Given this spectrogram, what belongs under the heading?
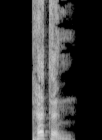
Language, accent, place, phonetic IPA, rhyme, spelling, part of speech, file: German, Germany, Berlin, [ˈpœtn̩], -œtn̩, Pötten, noun, De-Pötten.ogg
- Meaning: dative plural of Pott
